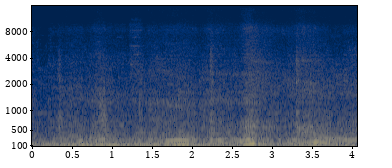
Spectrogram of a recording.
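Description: Car engines running along a lineup of drift cars, with one engine revving briefly up and back down about two and a half seconds in.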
